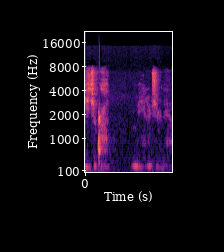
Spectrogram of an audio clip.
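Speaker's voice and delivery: hushed whisper. Speaker retells telling a man to get his manager while the baby is almost asleep, whispering. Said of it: "So I'm like whispering".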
